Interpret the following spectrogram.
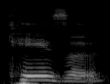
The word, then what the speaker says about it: Käse: The tense umlauts tend to occur in open, stressed syllables. Open syllables means syllables that end in vowels. So some examples are Mühe, Käse, fröhlich. The lax umlauts tend to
